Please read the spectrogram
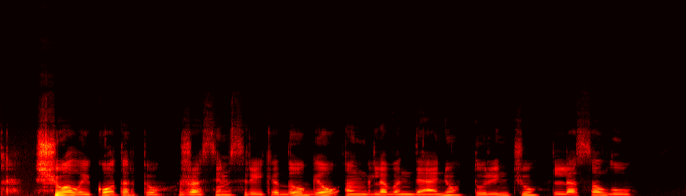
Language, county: Lithuanian, Vilnius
